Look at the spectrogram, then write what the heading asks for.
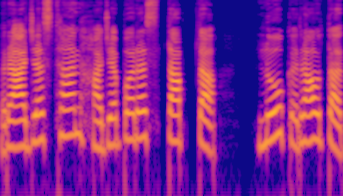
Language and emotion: Goan Konkani, neutral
